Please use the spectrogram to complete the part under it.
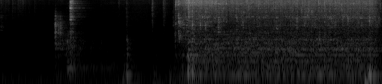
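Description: Cold tap water running to cool a burn in a kitchen: a few knocks and clunks, then the faucet opens into a steady, fairly loud gush of water splashing into the sink.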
